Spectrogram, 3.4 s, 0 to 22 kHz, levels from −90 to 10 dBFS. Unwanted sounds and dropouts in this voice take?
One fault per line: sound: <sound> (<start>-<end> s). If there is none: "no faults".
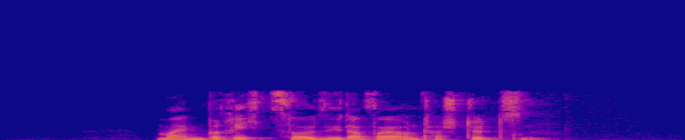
no faults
